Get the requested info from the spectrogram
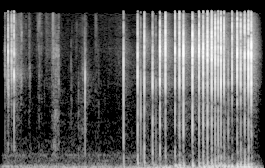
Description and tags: open a Ziploc bag rather gently.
